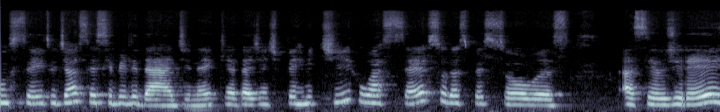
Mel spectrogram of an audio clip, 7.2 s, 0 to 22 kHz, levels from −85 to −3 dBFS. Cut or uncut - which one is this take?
uncut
